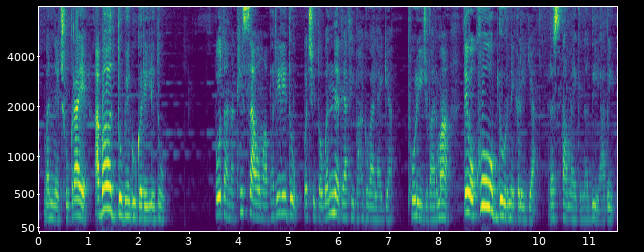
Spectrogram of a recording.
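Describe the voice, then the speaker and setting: A woman telling a children's fairy tale at a middle pitch, steady and expressive. Soft music plays faintly under her voice. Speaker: storyteller. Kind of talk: children's story narration.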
